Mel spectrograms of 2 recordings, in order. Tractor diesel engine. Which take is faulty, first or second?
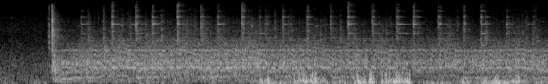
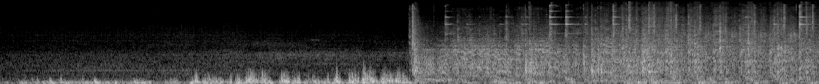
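first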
